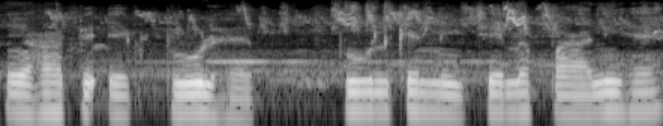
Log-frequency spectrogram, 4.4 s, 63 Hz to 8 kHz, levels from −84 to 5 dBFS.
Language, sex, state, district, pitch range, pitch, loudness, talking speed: Hindi, male, Jharkhand, Deoghar, 105-115 Hz, 110 Hz, -17 LUFS, 150 wpm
